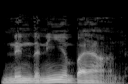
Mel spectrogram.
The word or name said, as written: निंदनीय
